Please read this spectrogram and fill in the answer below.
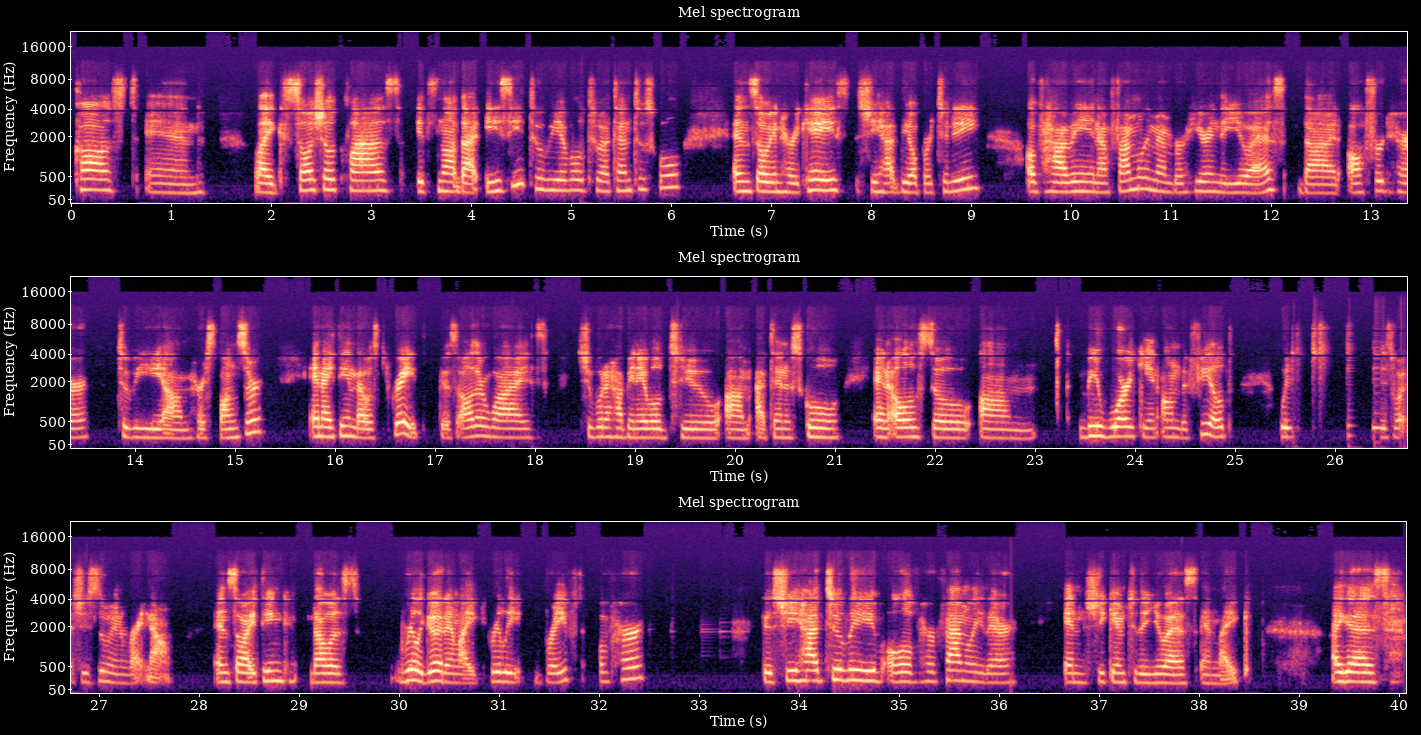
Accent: Venezuela; now in Utah, United States; I came from Venezuela

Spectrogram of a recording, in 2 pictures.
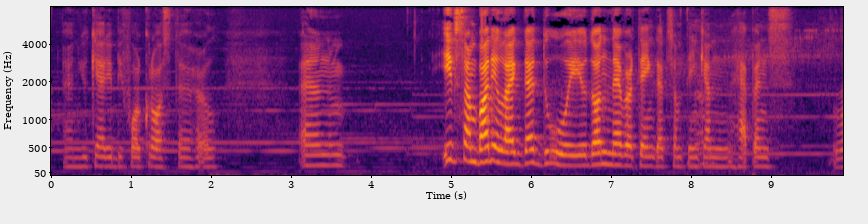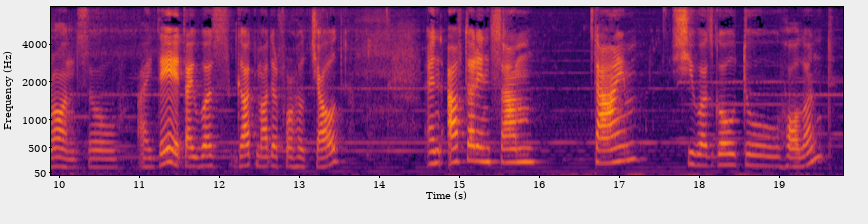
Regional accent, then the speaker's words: Ukraine; English is a second language; moved away as an adult; now in Netherlands; I come from Ukraine, but I'm not going to say exactly the place where I come from, but yeah, I come from Ukraine.

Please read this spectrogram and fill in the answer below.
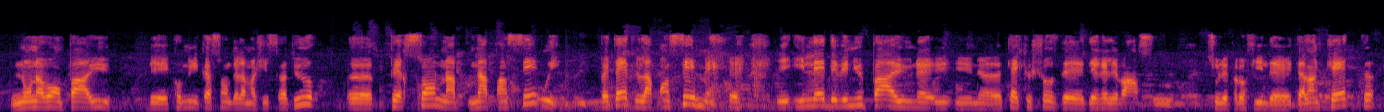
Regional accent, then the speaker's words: Italy; French is a second language; je suis italien

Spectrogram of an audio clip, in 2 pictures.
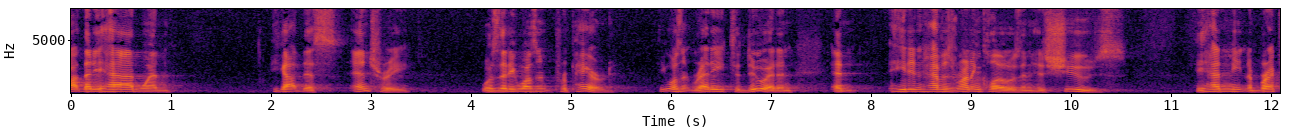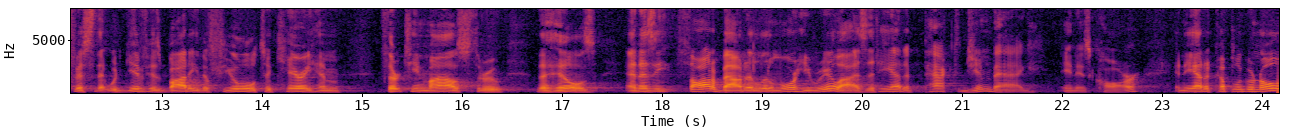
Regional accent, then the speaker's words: South Florida, United States; moved away as an adult; now in Upstate South Carolina, United States; I grew up in South Florida.

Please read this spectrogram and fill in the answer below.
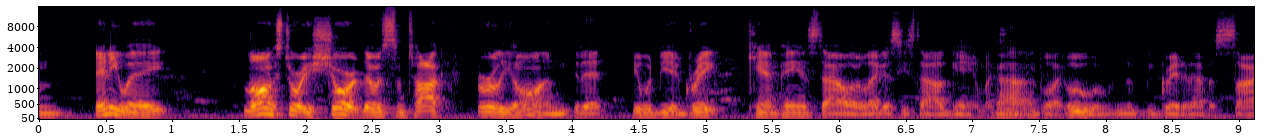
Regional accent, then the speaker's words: Boise, Idaho, United States; moved away as an adult; also born or lived in Japan / Colorado; So I was born and raised in Boise, Idaho, and then after college, I taught English in Japan for a year and then after returning from that, I moved to Colorado, lived there for about 10 years, and just moved out here.

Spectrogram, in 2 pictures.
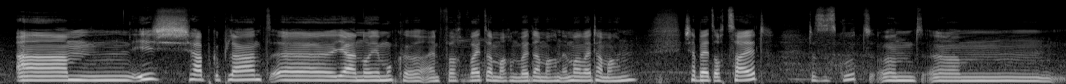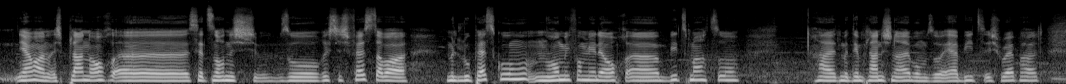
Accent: Berlin, Germany; Ich bin halt in Berlin geboren, so, habe halt immer da gelebt, also nie woanders

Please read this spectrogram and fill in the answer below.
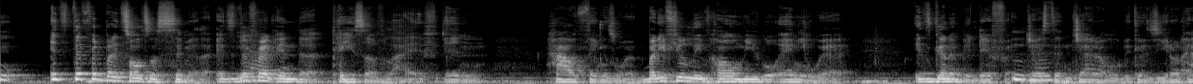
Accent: Haiti; English is a second language; moved away as an adult; now in New York City, United States; I'm Haitian. That's where I'm from. I've been in the States for 8 years. So I moved over here in 2008.

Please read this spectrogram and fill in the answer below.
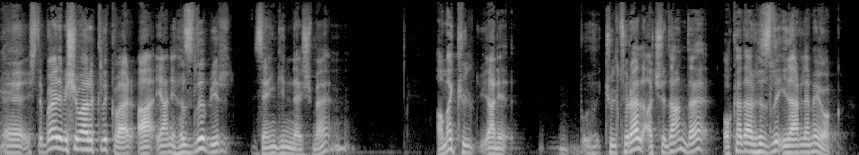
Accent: Antakya, Hatay, Turkey; moved away as an adult; Ben tabii küçük bir şehirde doğdum, büyüdüm, büyütüldüm. Orada okudum Antakya'da

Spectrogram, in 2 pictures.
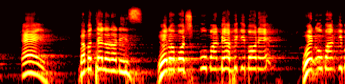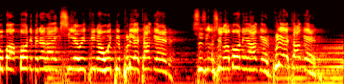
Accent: Jamaica; As a Jamaican, we are forward from nothing to something.

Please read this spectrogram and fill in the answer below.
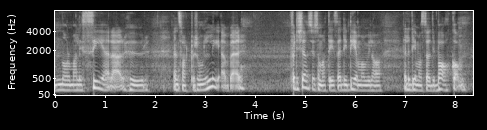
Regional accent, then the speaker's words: Sweden; jag är född i Sverige men mina föräldrar de har sina rötter i Uganda

